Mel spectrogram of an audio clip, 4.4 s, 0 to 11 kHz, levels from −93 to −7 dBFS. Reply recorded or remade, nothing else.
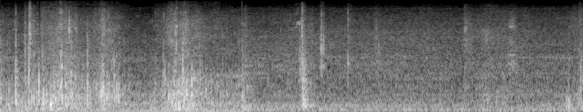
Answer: recorded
